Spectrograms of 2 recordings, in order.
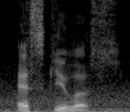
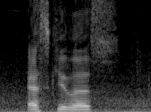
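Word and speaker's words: Aeschylus: is a playwright okay and you can spell it a e or just e and then the k is ch so a e s c h i l o s esquilas okay esquiles uh sophocles and let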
